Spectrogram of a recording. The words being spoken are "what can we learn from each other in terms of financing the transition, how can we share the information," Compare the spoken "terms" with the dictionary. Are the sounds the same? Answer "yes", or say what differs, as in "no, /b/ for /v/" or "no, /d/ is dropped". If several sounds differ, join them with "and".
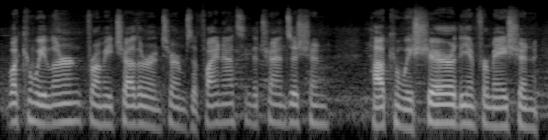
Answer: yes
